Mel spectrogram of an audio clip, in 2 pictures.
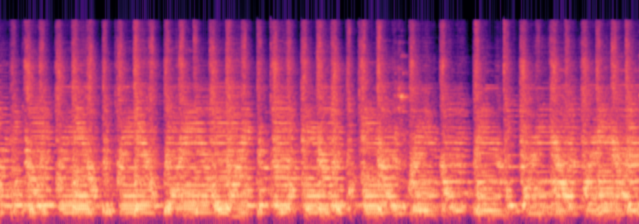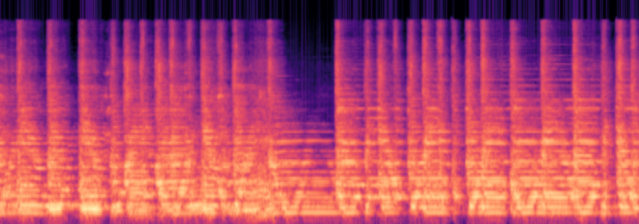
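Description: Electric guitar played with rapid tremolo picking: a fast, even stream of repeated picked notes over sustained low notes. About nine and a half seconds in the picking stops briefly and the strings ring out, then the tremolo picking resumes.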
